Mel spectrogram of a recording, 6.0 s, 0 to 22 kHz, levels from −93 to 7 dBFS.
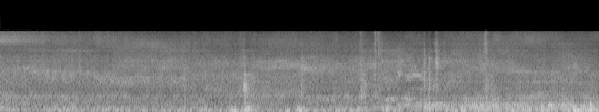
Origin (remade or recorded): remade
